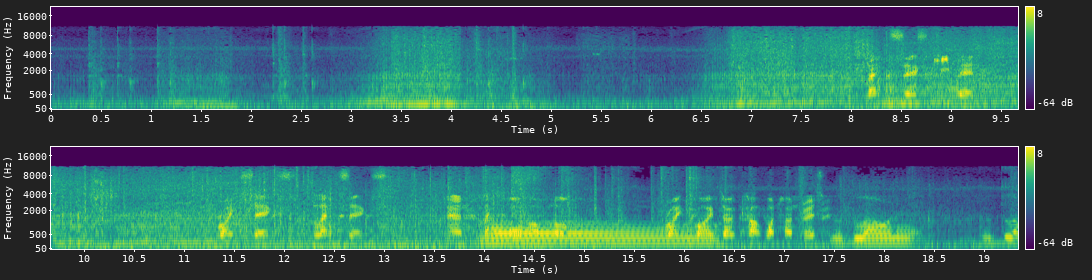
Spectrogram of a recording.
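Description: A rally car engine revs up and down.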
